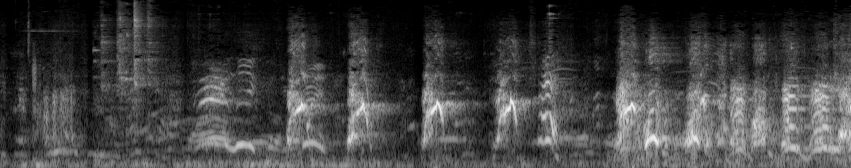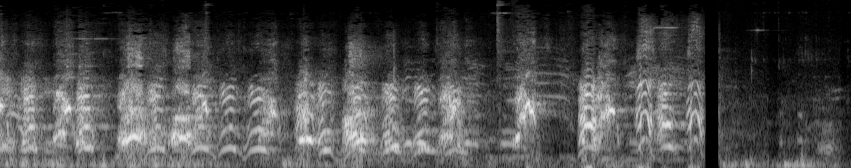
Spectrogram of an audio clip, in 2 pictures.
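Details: Tense dogs at a dog park with some kept on leash; scattered sharp barks build into sustained dense barking and yelping, with people talking underneath.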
